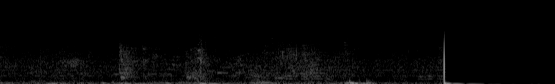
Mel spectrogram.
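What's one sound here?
Small objects rustle and click as they are handled close to a microphone.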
